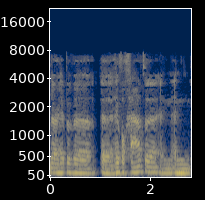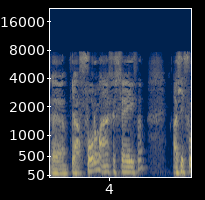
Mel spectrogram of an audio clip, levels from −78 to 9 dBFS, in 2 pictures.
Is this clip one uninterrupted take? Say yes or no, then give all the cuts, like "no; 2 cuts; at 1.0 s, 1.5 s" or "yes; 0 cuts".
yes; 0 cuts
